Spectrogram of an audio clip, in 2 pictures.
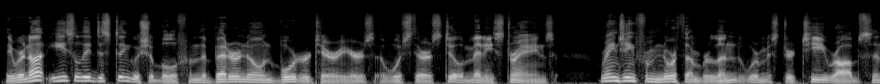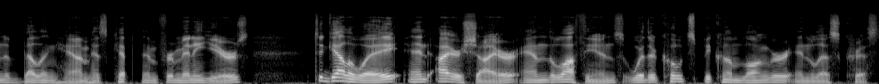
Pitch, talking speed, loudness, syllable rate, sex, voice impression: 105 Hz, 165 wpm, -21 LUFS, 4.8 syllables/s, male, very masculine, adult-like, thick, cool, intellectual, slightly refreshing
